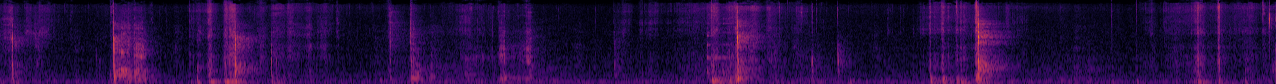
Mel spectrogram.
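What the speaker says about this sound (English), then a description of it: "Chop up some apples" Knife cutting small apples in half for applesauce, giving a few sparse, crisp chopping knocks with quiet pauses between them, close by and alone.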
